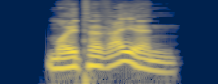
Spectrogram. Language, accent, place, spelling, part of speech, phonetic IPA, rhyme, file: German, Germany, Berlin, Meutereien, noun, [mɔɪ̯təˈʁaɪ̯ən], -aɪ̯ən, De-Meutereien.ogg
- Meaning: plural of Meuterei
